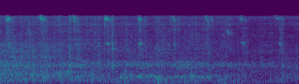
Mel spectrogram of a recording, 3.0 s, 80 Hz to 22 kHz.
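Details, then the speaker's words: Bachmann OO gauge SE&CR C Class 0-6-0 steam locomotive after running in: whirring with a high regular squeak three or four times a second from the loco's dry coupling rod cranks, cured by oiling the crank points. "so after this locals had a bit of running in it seems to be making a squeaking noise as you can hear that's definitely coming from the loco not the tender"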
